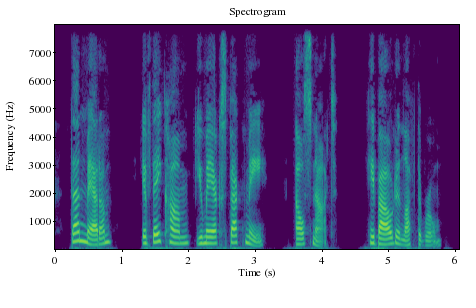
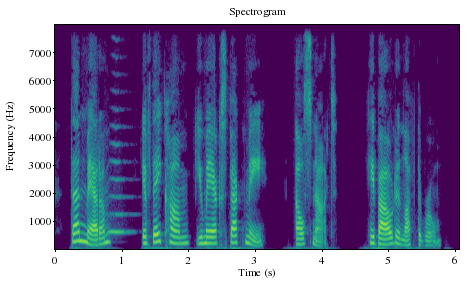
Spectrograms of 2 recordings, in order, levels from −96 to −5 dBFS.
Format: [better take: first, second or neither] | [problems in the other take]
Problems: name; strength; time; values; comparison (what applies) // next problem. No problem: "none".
first | background sound (Brass instrument); 16 dB below the speech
